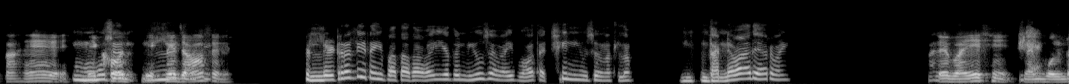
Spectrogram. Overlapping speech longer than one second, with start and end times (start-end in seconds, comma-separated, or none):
0.9-2.1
